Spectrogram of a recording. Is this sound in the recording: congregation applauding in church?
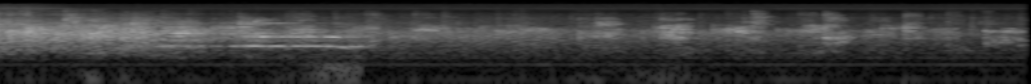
yes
